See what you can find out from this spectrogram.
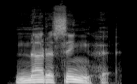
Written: नरसिंह

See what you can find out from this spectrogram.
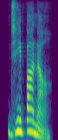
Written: झेंपाना

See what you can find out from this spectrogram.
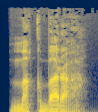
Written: मक़बरा

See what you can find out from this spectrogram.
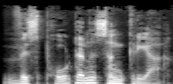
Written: संक्रिया

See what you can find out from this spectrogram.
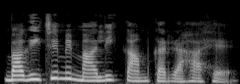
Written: बाग़ीचा

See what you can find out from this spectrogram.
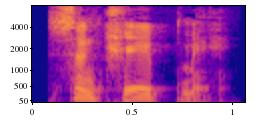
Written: संक्षेप

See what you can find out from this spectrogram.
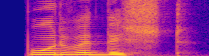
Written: पूर्व-दिष्ट

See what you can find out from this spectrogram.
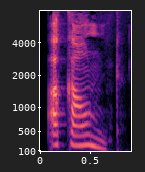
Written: अकाउंट

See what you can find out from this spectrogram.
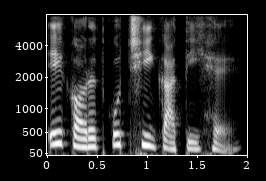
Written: छींक

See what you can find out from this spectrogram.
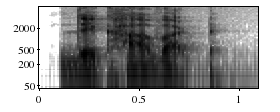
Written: दिखावट

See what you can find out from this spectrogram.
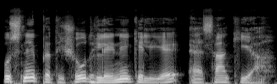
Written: प्रतिशोध

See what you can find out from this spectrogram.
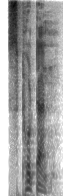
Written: स्फुटन

